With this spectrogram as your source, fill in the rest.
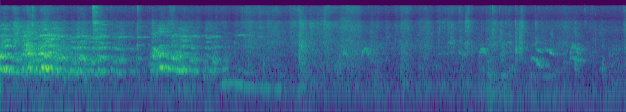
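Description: Turkeys gobble in loud, rapid warbling bursts at the start, then quieter bird clucks and calls continue in a noisy farmyard setting with incubator-hatched chicks.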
